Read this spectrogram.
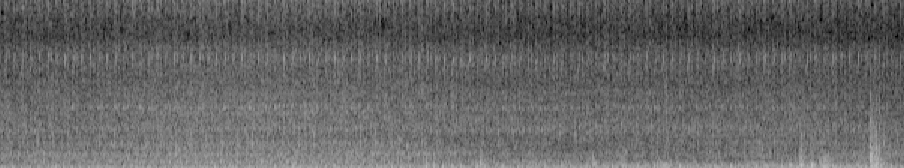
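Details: High-mileage used car inspected for purchase in Ontario, engine idling: steady, low, even hum with no squeal, chirp or rattle from the belt; pulleys spin smoothly, normal idle.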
